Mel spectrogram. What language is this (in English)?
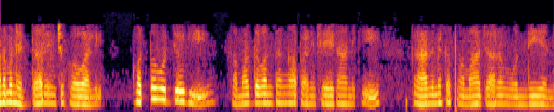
Telugu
